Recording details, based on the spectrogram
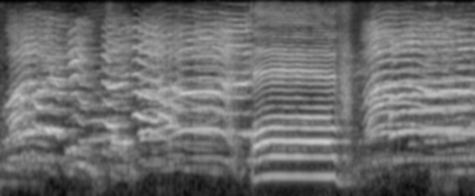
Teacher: জিহ্বার গোড়া একটু আগে বাড়িয়ে তার বরাবর উপরে তালুর সঙ্গে লাগিয়ে কাফ হরফটি উচ্চারিত হয়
